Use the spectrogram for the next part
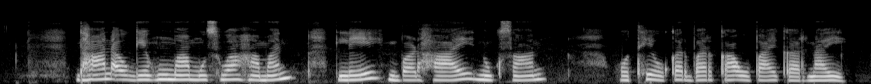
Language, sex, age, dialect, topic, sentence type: Chhattisgarhi, female, 51-55, Eastern, agriculture, question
